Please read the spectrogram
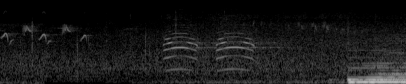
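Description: Small birds chirping faintly over quiet outdoor ambience, with two short rising-and-falling calls around two seconds in. About three and a half seconds in, background music with sustained low chords comes in abruptly and is the loudest sound.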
